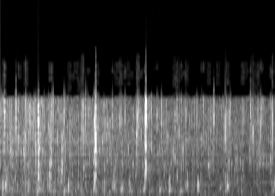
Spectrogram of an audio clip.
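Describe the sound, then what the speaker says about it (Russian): Boiling water bubbles and sloshes continuously as it is poured into a pot, a steady pouring sound close by, with no talking. "Так, мне нужно добавить сюда кипятка."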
